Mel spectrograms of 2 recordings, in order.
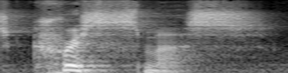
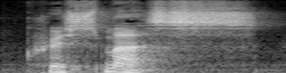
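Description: First: KRISS-məs, "Christmas" stressed on KRISS; first-syllable stress. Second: Kriss-MASS, "Christmas" stressed on its second syllable; wrong-syllable stress. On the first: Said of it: "place emphasis on the first syllable". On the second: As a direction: misplace the stress in "Christmas" onto MAS. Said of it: "not Christmas". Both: Shown as a demonstration.

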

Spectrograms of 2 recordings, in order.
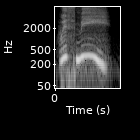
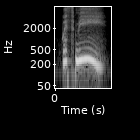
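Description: First: Pitched up high, pleading; higher desperate cry. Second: Calling his mate, slightly louder; urgent call to follow; urgent cry. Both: Acted. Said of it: "he cried".

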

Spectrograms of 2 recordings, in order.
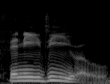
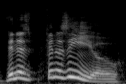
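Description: First: A soft, hesitant try at Finizio in an Italian accent. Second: Finizio retried in a higher, sing-song Italian accent. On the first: Host trying the coach's name in an Italian accent, softly. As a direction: roll out Finizio in a half-hearted Italian accent, quietly. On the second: Host retrying the coach's name in a higher Italian accent. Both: Shown as a demonstration. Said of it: "I had to say it like an Italian as best I could".

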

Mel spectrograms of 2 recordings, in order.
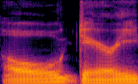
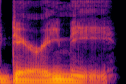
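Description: First: Low, woeful dragon moan. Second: Lower, slower, sinking moan. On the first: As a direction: groan it out in dismay. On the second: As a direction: let the second dearie drag and sag. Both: A narrator's reading. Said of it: "moaned the dragon".

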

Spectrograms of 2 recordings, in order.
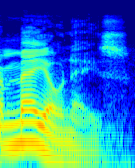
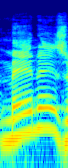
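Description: First: Mayonnaise said as MAY-oh-naise, three syllables. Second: Mayonnaise said as MAN-aise, two syllables. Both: Shown as a demonstration. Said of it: "Is it mayonnaise or mayonnaise?".

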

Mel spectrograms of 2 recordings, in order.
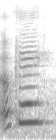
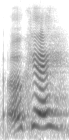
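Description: First: High, rising okay; imitated boyfriend's okay. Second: High, louder okay that falls; retold answering okay. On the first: Boyfriend answering a dinner invitation, imitated high rising okay. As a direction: imitate him agreeing, pitch lifting at the end. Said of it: "And he was like". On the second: Daughter replying to boyfriend's okay, retold louder falling okay. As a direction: echo his okay back, firmer and falling. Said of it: "And I was like".

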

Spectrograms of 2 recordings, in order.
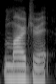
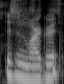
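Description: First: Margaret slurred to "mar-der-it". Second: Margaret said fully as "mar-guh-ret" with a clear g. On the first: Host names his character, saying Margaret with a d sound. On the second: Host restates his character's name, saying Margaret with a hard g. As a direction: Margaret spelled out in sound, hard g. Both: Real, not acted. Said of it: "You said two different names".

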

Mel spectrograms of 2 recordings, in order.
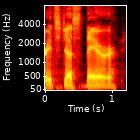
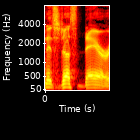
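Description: First: "It's just there." said slower and lower, leaning on "just"; slow emphatic repeat. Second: Said in the usual way. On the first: Shown as a demonstration.

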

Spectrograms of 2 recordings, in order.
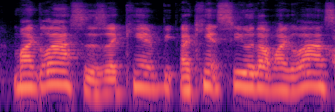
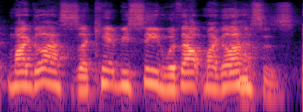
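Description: First: A hint of a flustered Velma; a lightly voiced Velma, fussing over her glasses. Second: Higher and louder mock Johnny Bravo; retelling the cartoon, a loud hammed-up Johnny Bravo. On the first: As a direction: whimper about the lost glasses. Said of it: "she's like". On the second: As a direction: ham up Johnny Bravo's panic. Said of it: "Johnny Bravo's like".

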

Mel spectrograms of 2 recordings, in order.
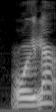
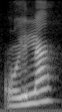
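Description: First: Said in the usual way. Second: A questioning, higher "Oila?" sung upward; mock hello. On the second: Playing with the word for listeners: a questioning, higher "Oila?". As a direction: toss out "Oila?" as a playful rising call.

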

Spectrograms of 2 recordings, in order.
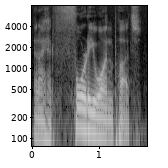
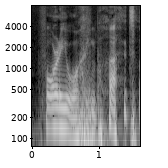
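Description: First: Said in the usual way. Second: Slow, high, laughing repeat; laughing disbelief. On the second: Real, not acted. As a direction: stretch it out, cracking up.

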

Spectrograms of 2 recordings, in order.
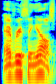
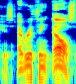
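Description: First: Higher, louder, exasperated repeat; emphatic repeat. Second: Raised, emphatic statement; exasperated explaining. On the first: Becca answering bewildered Honey, emphatic repeat. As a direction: repeat it forcefully. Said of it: "Becca repeated". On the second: Becca explaining to Honey, exasperated. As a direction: insist on the real grievance. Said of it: "Becca said". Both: A narrator's reading.

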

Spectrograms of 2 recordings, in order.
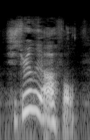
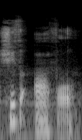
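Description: First: Exasperated outburst about a judgmental mother; emphatic disgust. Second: Said in the usual way. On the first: Real, not acted. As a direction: lean hard into how awful she is. Repeats verdict on Grace's mom.

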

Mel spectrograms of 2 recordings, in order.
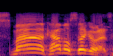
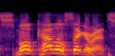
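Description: First: "Smoke" punched first, higher; chipper 1950s ad, stress on Smoke. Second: Chipper 1950s ad. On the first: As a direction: repeat with "Smoke" leading. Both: Retold or imitated. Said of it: "cigarette commercials".

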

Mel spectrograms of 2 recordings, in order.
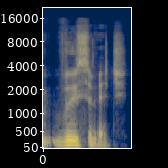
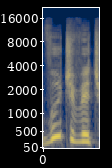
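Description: First: Vucevic said VOO-seh-vitch. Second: Vucevic said VOO-cheh-vitch. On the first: Offering co-host the other option, Vucevic with S. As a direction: say Vucevic with an s in the middle. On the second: Asking co-host which is right, Vucevic with CH. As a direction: say Vucevic with a ch in the middle. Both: Shown as a demonstration. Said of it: "is it Vucevic or Vucevic?".

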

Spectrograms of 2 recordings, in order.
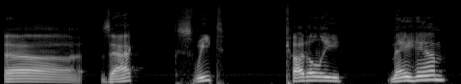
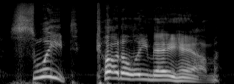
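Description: First: Doubtful echo, rising at the end; hesitant, unconvinced repeat; puzzled questioning. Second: High, drawn-out announcer cry; slow, high, celebratory exclamation; imitated goal call. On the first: Real, not acted. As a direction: say it back as a baffled question. Doubts the announcer's odd goal call. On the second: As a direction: stretch it out like a triumphant goal call. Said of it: "Zach even said on the goal, goal call".

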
